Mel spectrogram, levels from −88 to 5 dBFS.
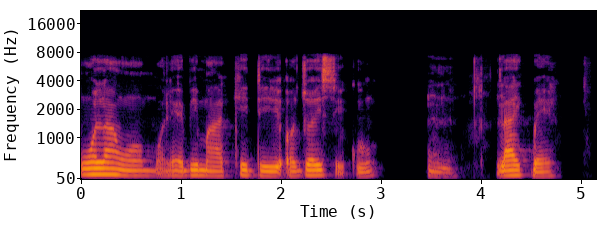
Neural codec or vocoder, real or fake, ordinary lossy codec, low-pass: codec, 16 kHz, 16 kbps, FunCodec, trained on LibriTTS, 50 frames a second; fake; none; none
